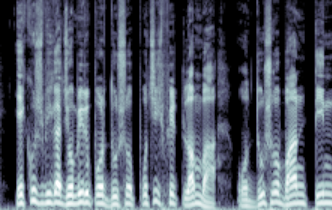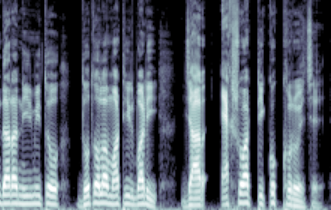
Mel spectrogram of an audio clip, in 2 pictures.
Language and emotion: Bengali, neutral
